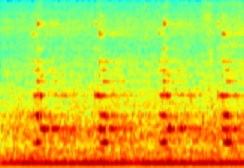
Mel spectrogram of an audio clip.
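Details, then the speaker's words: JJP pinball flipper end-of-stroke switch checked in dedicated switch test mode: a clean chime sounds each time the switch closes and opens, about once a second over steady mains hum; switch reads correctly. "So when these dedicated switches like the end of stroke switch are made, I'll hear the game make a sound. So it makes a sound when it closes and it makes a sound when it opens."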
